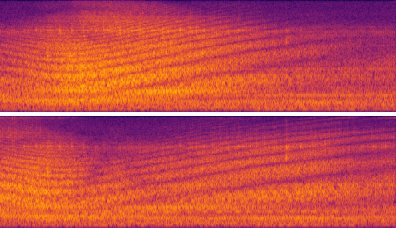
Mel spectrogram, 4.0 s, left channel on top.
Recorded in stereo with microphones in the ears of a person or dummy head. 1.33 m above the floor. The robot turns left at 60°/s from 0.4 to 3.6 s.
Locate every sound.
0.0 s a vehicle: 45° right (ahead or behind); by 4.0 s 90° right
